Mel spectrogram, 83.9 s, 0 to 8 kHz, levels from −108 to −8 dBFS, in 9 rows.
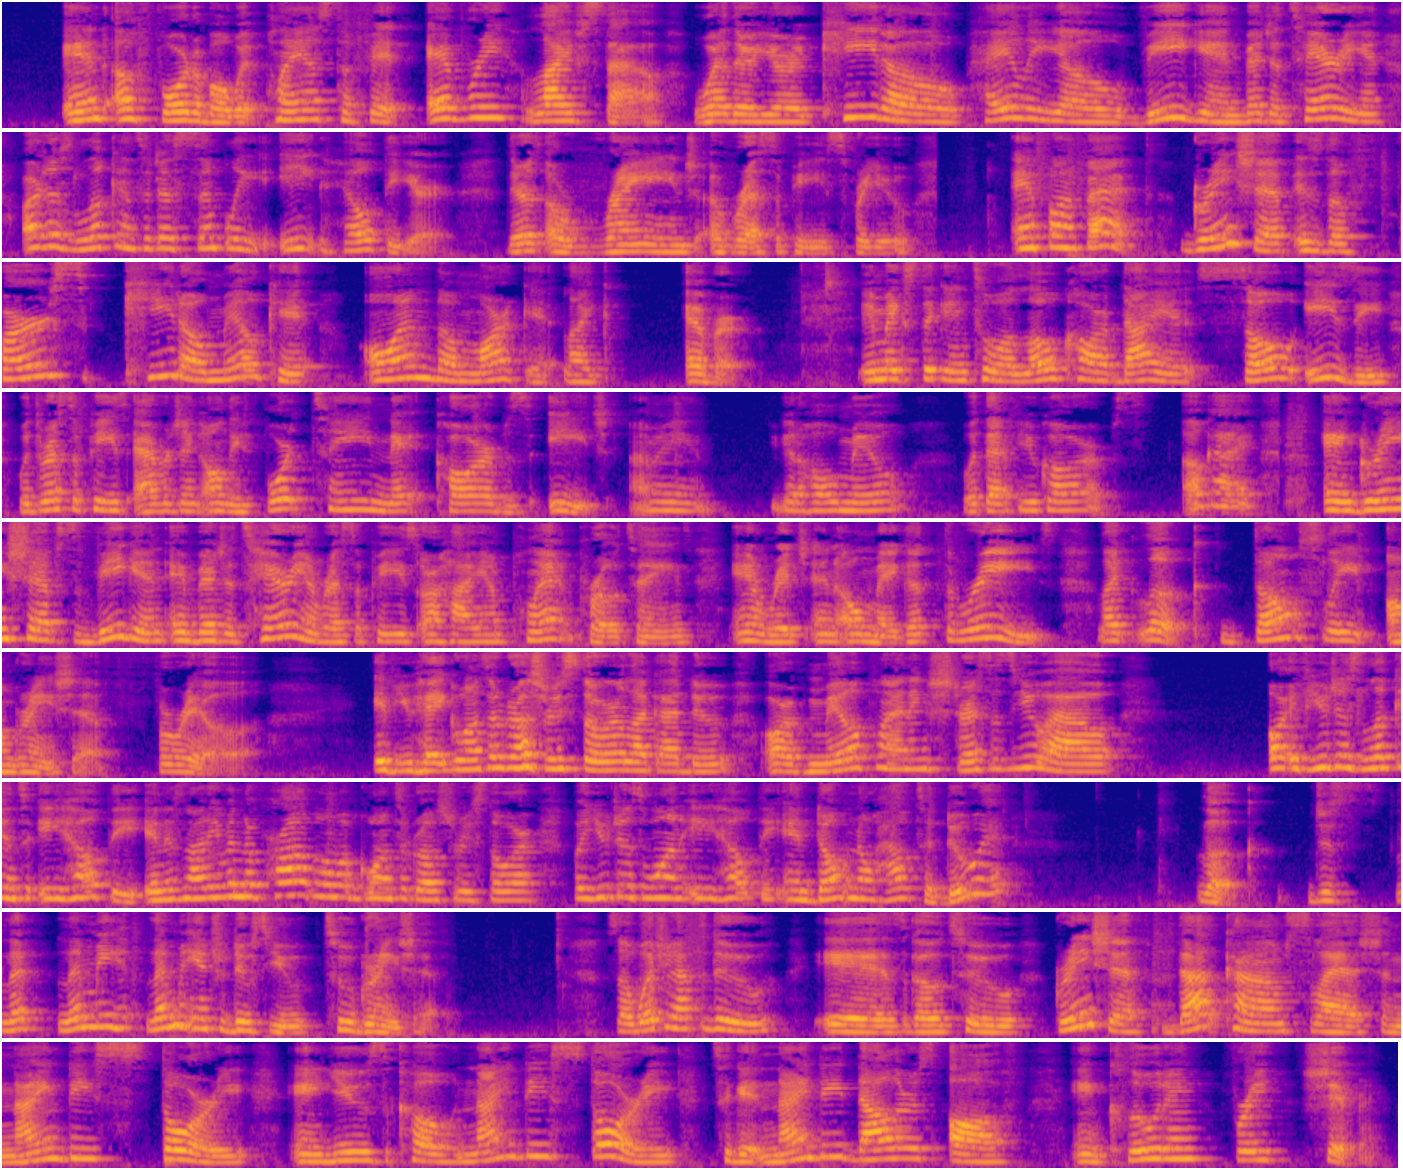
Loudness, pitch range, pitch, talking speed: -32 LUFS, 170-235 Hz, 200 Hz, 135 wpm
